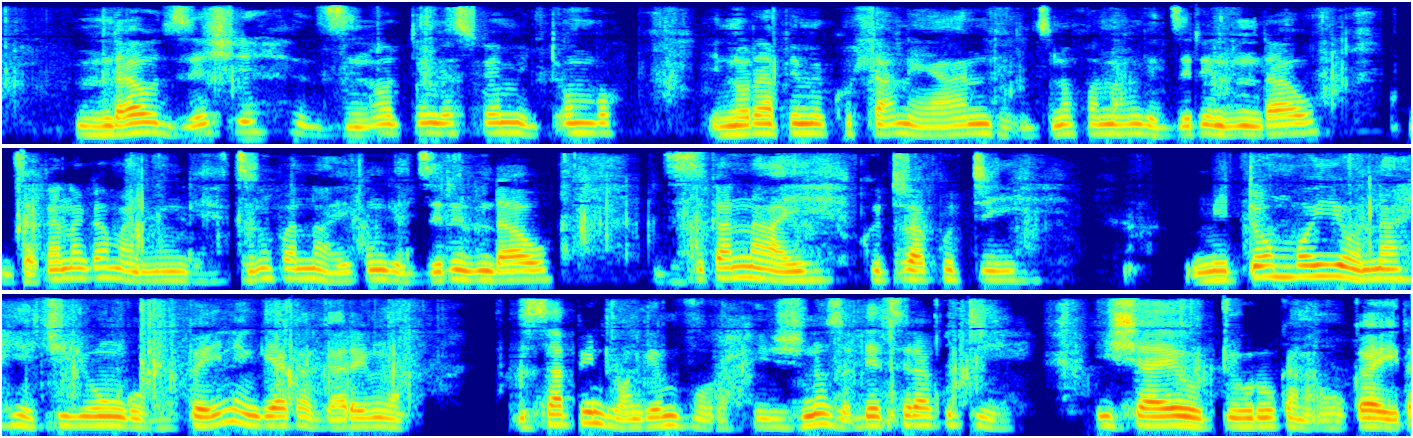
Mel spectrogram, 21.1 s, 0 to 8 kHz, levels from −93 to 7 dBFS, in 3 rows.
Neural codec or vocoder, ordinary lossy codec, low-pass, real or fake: none; AAC, 32 kbps; 7.2 kHz; real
